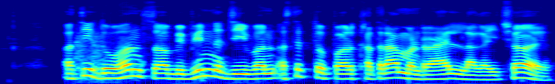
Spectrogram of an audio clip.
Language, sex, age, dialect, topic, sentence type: Maithili, male, 60-100, Eastern / Thethi, agriculture, statement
